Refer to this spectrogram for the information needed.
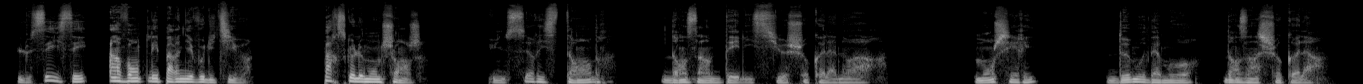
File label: male french voice over sales, france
